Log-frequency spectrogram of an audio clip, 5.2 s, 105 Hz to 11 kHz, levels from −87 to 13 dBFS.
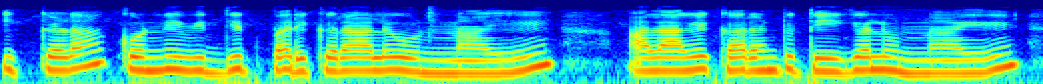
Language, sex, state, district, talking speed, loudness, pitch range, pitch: Telugu, female, Telangana, Mahabubabad, 105 wpm, -14 LUFS, 220-240 Hz, 230 Hz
